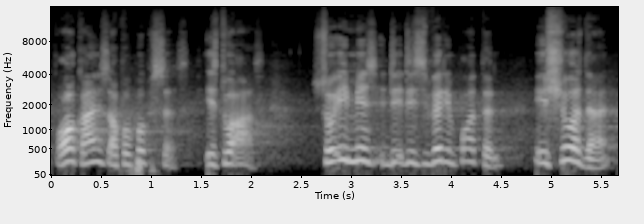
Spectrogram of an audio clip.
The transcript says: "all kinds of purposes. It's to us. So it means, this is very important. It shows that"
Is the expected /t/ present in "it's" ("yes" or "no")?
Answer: no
